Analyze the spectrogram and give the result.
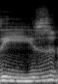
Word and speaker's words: these: Takže tito přede mnou je dlouhé i ve výslovnosti překouslí z, these, na konci je normální český z, these, these, these people, tito lidé, tyto knihy, these books, tyto problémy, these problems.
